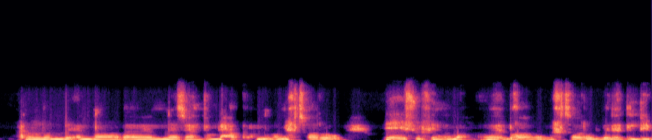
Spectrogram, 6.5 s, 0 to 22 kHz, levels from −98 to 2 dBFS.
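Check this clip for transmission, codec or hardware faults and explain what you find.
Gain pumping runs through the whole clip, heard through a call path whose top end stops near 8 kHz, as this Opus setting does. The input gain was likely set far too high, so a fast limiter clamps each loud stretch of speech. The gain swings by around 15 dB, leaving everything squashed.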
